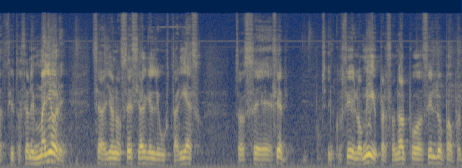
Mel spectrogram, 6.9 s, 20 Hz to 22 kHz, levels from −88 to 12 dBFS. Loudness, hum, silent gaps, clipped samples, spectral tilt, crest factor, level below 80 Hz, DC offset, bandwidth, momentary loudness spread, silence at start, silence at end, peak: -13 LUFS; none; none; under 0.1%; -3 dB/octave; 14 dB; -42 dBFS; under 0.1%; 16.5 kHz; 15 LU; 0 s; 0 s; 0 dBFS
